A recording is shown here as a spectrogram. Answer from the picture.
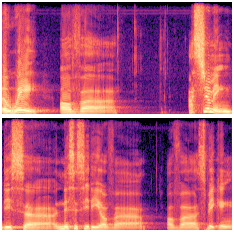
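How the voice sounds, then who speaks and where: This is a very clean recording with a silent background. The speaker has a Haitian accent. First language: Haitian Creole / French. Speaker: novelist. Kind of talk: lecture. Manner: halting, many fillers.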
